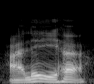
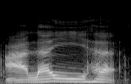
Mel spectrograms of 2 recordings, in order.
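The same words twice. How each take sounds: First: The syllable after l sounds like le. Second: The syllable after l sounds like la. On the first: The speaker calls it wrong. "tidak dibaca la tapi le" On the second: The speaker calls it right. "harusnya dibaca dengan 'alaiha"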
